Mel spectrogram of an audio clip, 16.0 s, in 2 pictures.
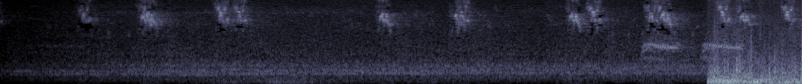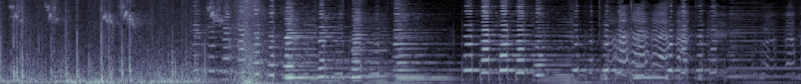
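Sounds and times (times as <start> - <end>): birds chirping: 0.0 - 13.5.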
